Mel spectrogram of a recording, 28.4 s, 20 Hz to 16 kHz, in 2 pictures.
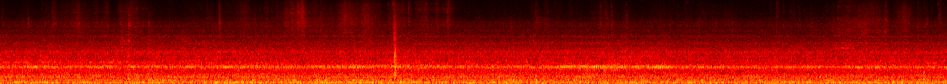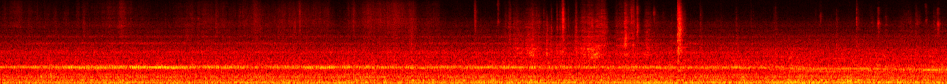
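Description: Cabin noise inside an E5 series Shinkansen car running at speed: a steady rumble of the running train with a steady whine over it, which drifts slightly lower in pitch near the end. A few faint clicks come in the latter part.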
